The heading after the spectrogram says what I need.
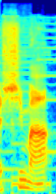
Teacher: shima on its own, accent on the last syllable, means island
